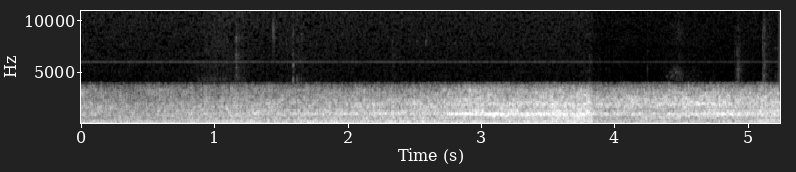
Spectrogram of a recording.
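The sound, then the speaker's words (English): A car engine rumbles with steady, unbroken road noise as a car pulls up outside a courthouse; no one speaks. “I'm going to make her get it in the car that just pulled up, huh?”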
